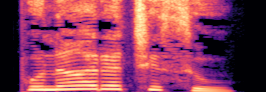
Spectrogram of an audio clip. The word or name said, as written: ಪುನಾರಚಿಸು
